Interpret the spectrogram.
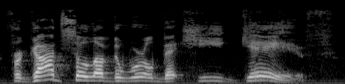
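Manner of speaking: slow build landing on gave; stress on gave. Shown as a demonstration. Preacher building the verse toward gave. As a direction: draw it out, land on "gave". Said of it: "You finally get to the word gave".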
